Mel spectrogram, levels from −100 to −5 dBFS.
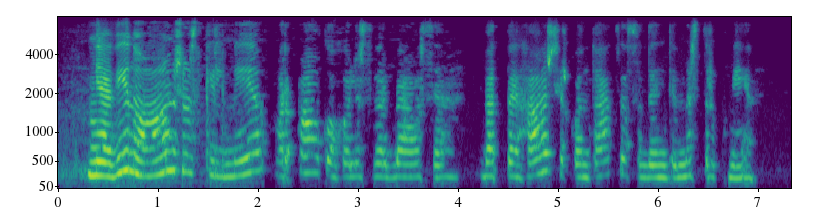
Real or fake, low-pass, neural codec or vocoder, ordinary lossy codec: real; 7.2 kHz; none; Opus, 32 kbps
